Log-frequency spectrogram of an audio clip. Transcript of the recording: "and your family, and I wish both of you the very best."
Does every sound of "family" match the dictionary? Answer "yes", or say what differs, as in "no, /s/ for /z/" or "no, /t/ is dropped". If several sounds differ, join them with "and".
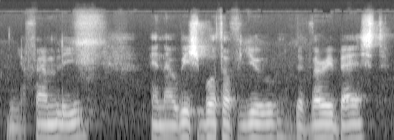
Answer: yes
